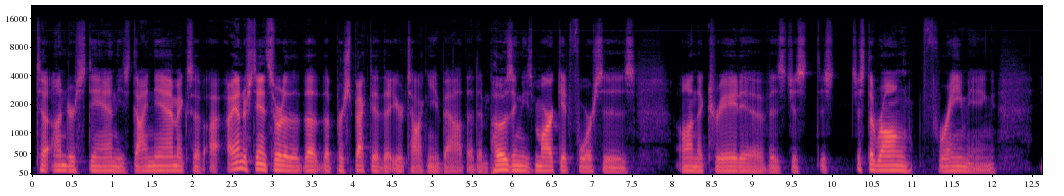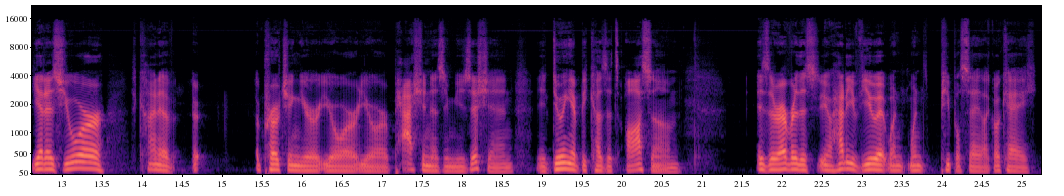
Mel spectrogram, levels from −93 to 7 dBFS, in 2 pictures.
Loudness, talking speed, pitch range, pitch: -27 LUFS, 160 wpm, 100-120 Hz, 105 Hz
